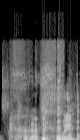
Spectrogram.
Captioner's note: all laughing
